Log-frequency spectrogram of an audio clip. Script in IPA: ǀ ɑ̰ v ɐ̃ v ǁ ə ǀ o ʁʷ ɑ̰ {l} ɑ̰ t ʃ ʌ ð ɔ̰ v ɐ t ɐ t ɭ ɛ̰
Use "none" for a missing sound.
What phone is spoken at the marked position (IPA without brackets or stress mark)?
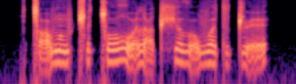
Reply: l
